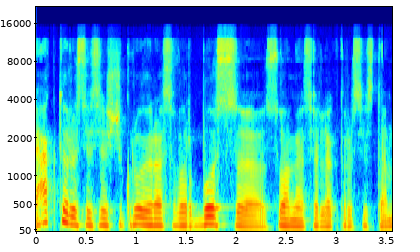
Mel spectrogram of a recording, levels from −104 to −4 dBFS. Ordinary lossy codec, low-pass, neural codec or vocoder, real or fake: Opus, 16 kbps; 14.4 kHz; none; real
